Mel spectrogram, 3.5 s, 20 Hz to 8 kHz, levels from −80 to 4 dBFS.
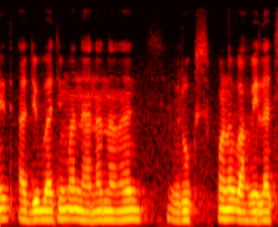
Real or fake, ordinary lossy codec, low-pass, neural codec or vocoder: fake; none; 7.2 kHz; vocoder, 44.1 kHz, 80 mel bands, Vocos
